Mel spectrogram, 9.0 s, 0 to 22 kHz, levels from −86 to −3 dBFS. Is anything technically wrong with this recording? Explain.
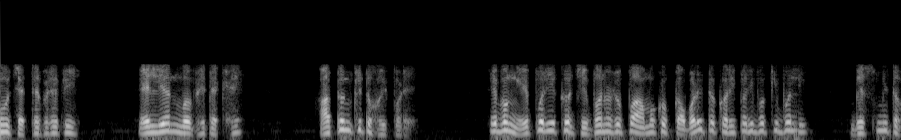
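Yes. The speech has been through the GSM full-rate codec for its whole length, and two short dropouts show lost GSM frames.

The codec models the vocal tract and drives it with a sparse, regularly spaced pulse excitation at a low rate, which fits 13 kbit/s. The line passes roughly 150 Hz to 3.6 kHz, so everything above is gone. The result is a plainly audible buzzy, gravelly roughness over the voice, with a muffled, band-limited top end.

At 5.66 s about 20 ms of audio went missing, and at 7.94 s about 40 ms. In each gap the decoder kept repeating the settings of the last good frame. Neither gap lasts long enough to fade to silence, so each one is heard as a brief rough, metallic ring smeared across the break.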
